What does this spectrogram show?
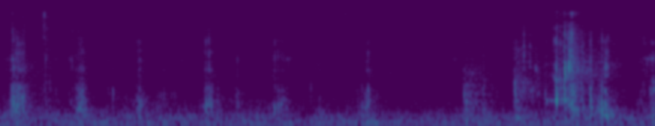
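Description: A dip-coated tortilla chip being bitten and chewed: faint, scattered crunches, with a louder run of crunching near the end.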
